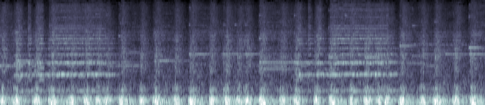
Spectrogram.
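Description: School marching drum band playing: a fast, steady beat of snare and bass drums, with long high notes held over it by the band's melody instruments.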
